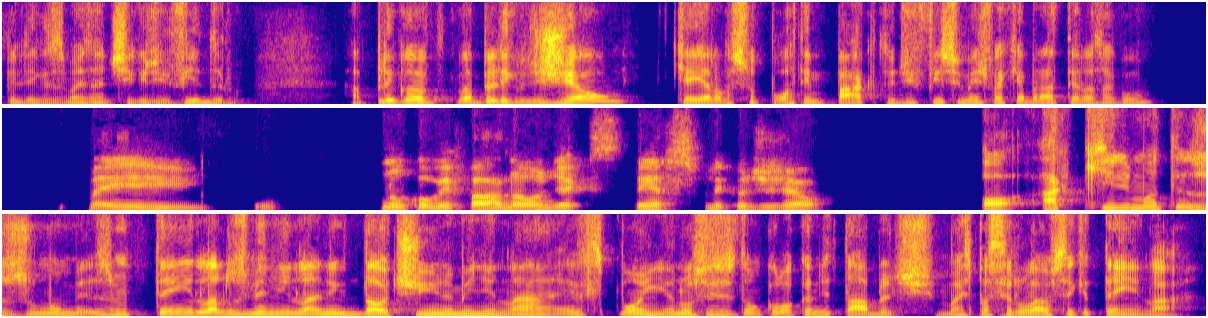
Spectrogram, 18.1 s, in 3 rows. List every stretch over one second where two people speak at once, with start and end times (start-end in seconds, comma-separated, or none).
none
